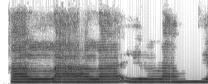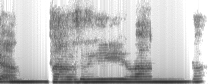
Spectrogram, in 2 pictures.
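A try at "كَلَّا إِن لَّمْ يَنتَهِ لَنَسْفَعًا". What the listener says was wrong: Hinya pendek. Lam yantahi lanas. Yantahi lanas fa'am.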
